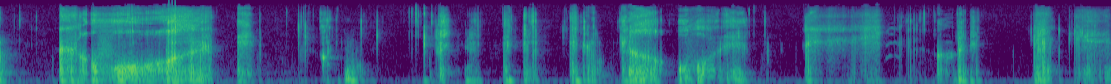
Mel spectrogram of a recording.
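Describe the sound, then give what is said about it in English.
A voice imitates loud, wet kissing, a rapid, irregular run of close-up slurps, sucks and smacks with brief pauses between them, with no talking. “And they're having a conversation in between the loud slurping, sucking noises.”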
